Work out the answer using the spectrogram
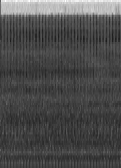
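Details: Neglected Bolens push mower with Briggs Classic engine after minor service with new oil and air filter, running to burn off smoke: fast even single-cylinder putter at steady speed, no misses or surging; healthy.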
